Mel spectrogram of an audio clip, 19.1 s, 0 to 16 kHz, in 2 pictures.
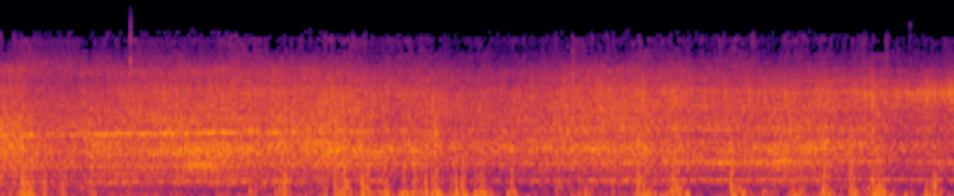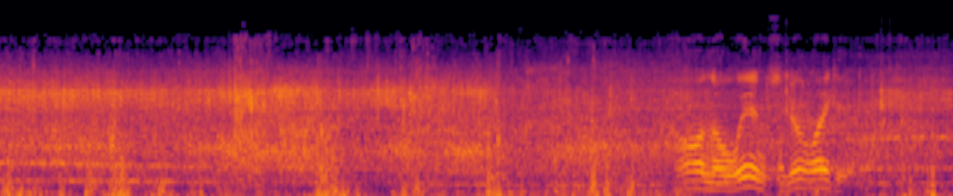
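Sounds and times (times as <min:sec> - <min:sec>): electric motor whine: 0:00.0 - 0:19.0
wind buffeting microphone: 0:00.0 - 0:19.0.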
